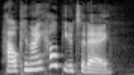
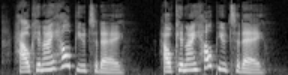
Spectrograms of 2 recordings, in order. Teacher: As you can hear, my voice is rising to the most important word help and then falling down afterwards. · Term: falling intonation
